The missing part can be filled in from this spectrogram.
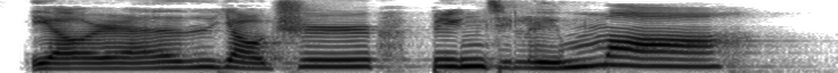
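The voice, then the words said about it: Fuzzy, friendly wolf voice. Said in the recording (Chinese): “一个毛毛的又友好的声音说道”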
